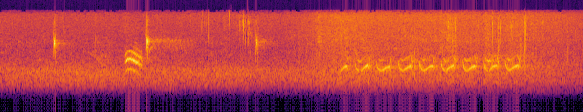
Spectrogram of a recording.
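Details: White-breasted nuthatch in a Sonoma County backyard giving a quick run of about nine nasal, goofy, kazoo-like notes, several per second, after a couple of earlier single notes; faint background hiss.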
